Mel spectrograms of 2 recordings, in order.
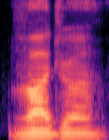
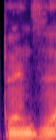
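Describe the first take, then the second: First: It is pronounced with a v and j sound. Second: It is pronounced with a b and z sound. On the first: This is the original Sanskrit form. "the Sanskrit word Vajra" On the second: This is the later Tibetan form. "turned into Tibetan word Benza"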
